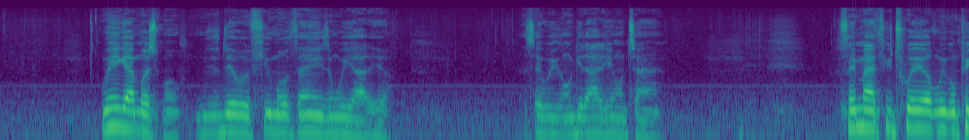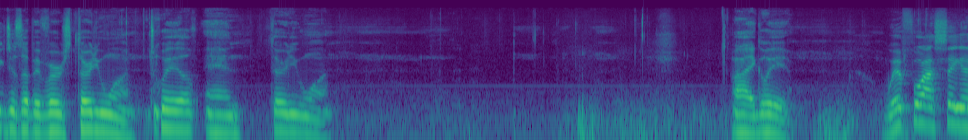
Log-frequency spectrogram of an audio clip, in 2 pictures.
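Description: A man reads aloud steadily into a microphone, with pauses between phrases.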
